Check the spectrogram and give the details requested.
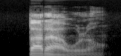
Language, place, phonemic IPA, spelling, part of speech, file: Occitan, Béarn, /paˈɾawlo/, paraula, noun, LL-Q14185 (oci)-paraula.wav
- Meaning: word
